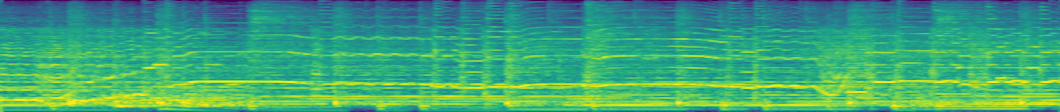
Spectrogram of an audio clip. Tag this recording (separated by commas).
Musical instrument, Plucked string instrument, Electric guitar, Guitar, Strum, Acoustic guitar, Music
